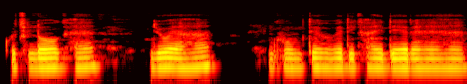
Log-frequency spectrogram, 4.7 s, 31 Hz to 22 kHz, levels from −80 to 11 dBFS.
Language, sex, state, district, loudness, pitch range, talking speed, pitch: Hindi, male, Chhattisgarh, Balrampur, -19 LUFS, 115-130 Hz, 140 wpm, 120 Hz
